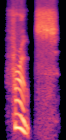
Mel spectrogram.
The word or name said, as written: fruits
